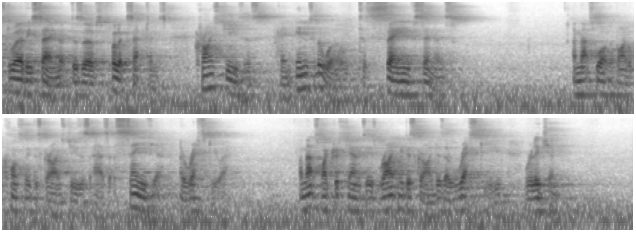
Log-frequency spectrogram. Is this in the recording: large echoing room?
yes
